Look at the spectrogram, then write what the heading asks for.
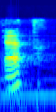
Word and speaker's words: être: So the verb to be is pronounced être, or more être, kinda. In New England and I suppose Quebec too, we don't really pronounce the R-E at the end, it's just être.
